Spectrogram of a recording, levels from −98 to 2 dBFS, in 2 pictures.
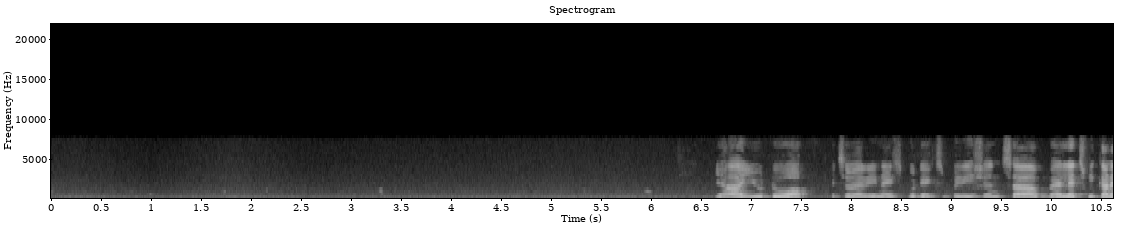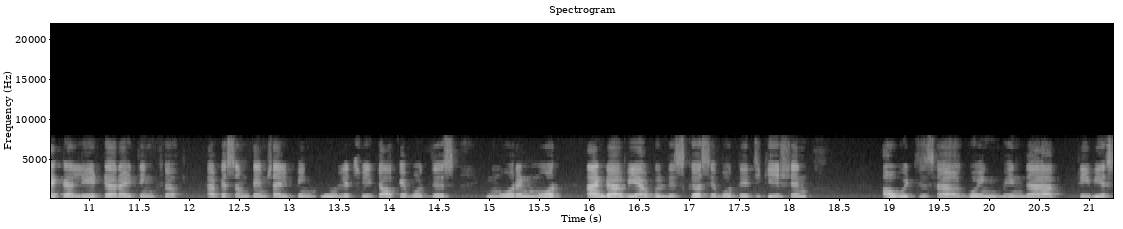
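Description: No faults can be heard anywhere in this speech.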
